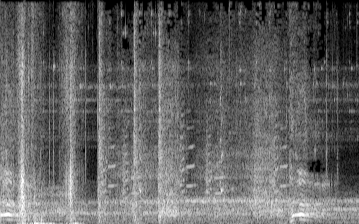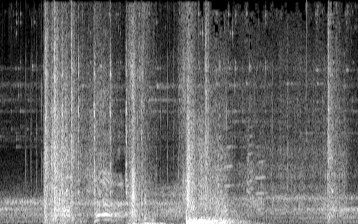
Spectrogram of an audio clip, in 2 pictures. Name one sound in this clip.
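A cartoon unicycle clatters and thumps over rough ground.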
